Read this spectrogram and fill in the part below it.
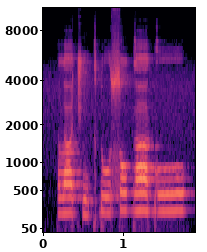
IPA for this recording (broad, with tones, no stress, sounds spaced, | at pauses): l a˧ t͡ʃ ĩ˨ k ɗ o˧ s ɔ˦ ɡ aː˦ ɡ oː˧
